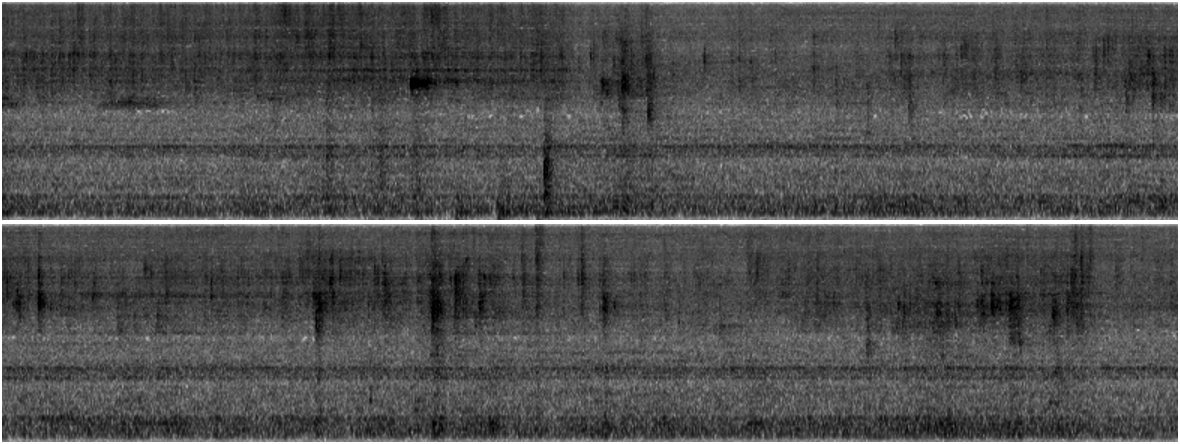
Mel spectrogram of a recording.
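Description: Tap water running into a sink while hands and wrist are washed, with a sharp click about five seconds in and a few lighter knocks later.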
